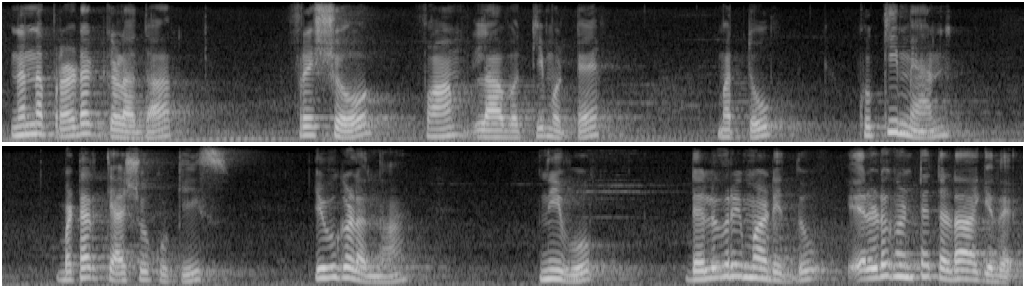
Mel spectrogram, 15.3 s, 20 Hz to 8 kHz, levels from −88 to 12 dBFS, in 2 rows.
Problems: background sounds at intervals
